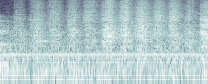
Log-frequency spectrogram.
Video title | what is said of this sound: Eclairs au chocolat | vous entendez comme ça croustille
